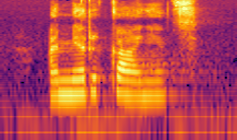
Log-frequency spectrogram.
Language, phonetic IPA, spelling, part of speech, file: Belarusian, [amʲerɨˈkanʲet͡s], амерыканец, noun, Be-амерыканец.ogg
- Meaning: an American (male)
